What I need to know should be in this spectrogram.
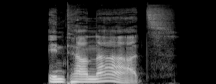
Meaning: genitive singular of Internat
- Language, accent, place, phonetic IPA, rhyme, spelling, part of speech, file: German, Germany, Berlin, [ɪntɐˈnaːt͡s], -aːt͡s, Internats, noun, De-Internats.ogg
